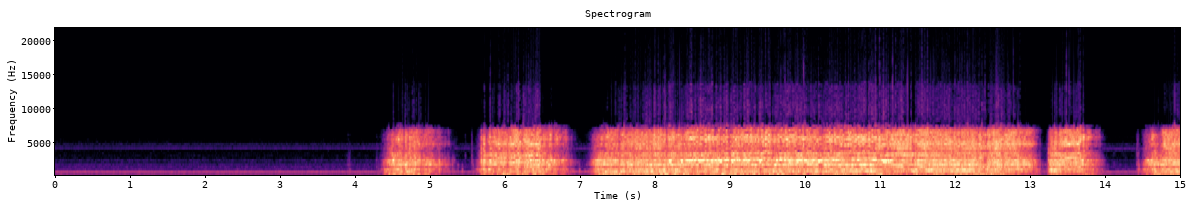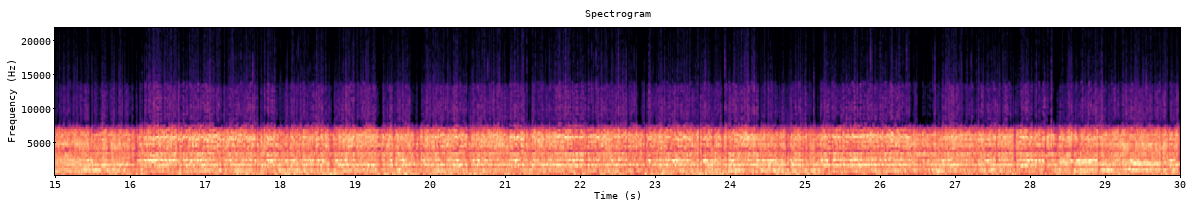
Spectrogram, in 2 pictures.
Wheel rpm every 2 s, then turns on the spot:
0, 0, 50, 120, 210, 220, 120, 120, 220, 230, 230, 220, 230, 230, 230.
4-6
